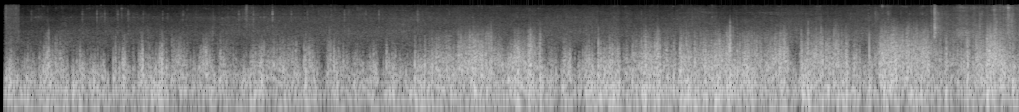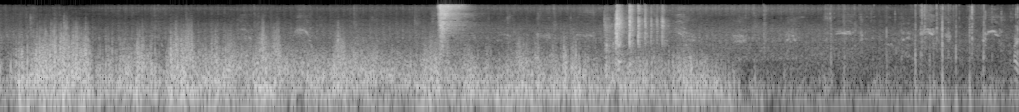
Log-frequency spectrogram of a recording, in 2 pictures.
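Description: Heavy trucks running close by, with rumble, knocks and clatter, and a short high hiss about three-quarters of the way through. The noise falls away sharply near the end.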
